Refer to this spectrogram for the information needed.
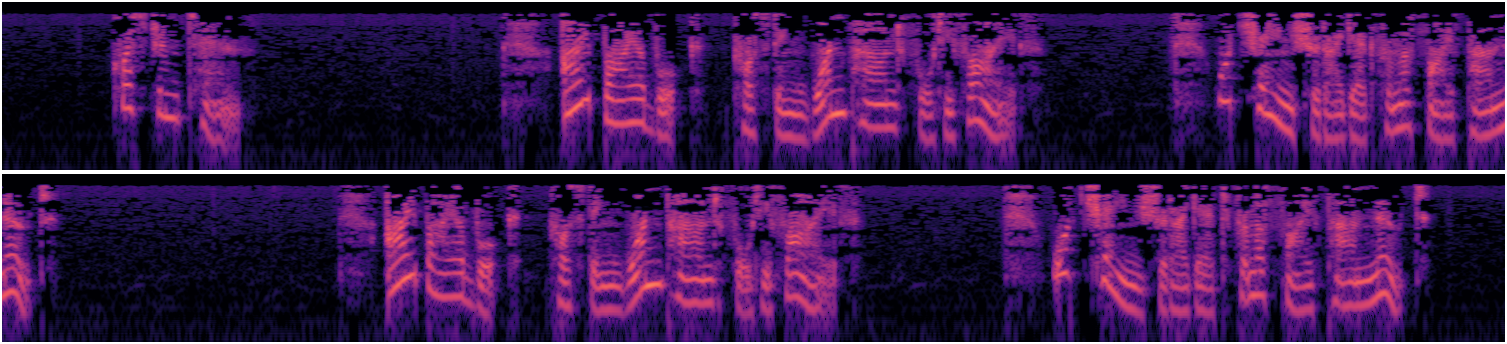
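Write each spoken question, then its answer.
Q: What change should I get from a £5 note?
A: £3.55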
